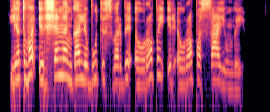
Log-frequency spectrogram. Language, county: Lithuanian, Vilnius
